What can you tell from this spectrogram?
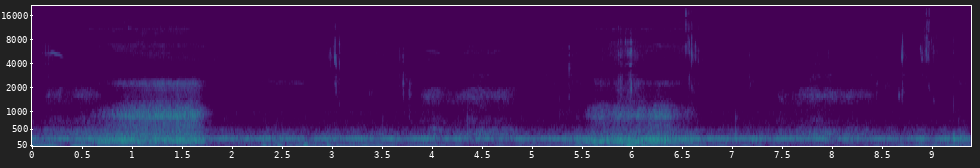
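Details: Dujin, a Pomeranian worn out from hard play, snores in a small room. Two drawn-out, throaty rattling inhalations come about five seconds apart over a steady low hum, with soft ticks between them.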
